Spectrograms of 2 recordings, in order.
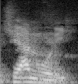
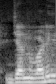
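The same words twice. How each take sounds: First: It is said the English way, as January. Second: It is said the Hindi way, as Janvari. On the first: The speaker calls it right. "बोलेंगे जनवरी" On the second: The speaker calls it wrong. "जनवरी ना बोल के"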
